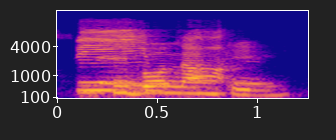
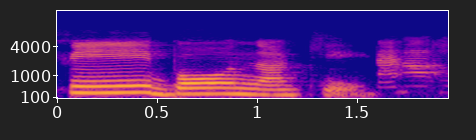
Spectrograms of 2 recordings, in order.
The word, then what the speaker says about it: Fibonacci: Okay, his name is actually the first word is called, somebody can pronounce this word or not? Bonasi. Fibonacci. Fibonacci. Again, 1, 2, 3. Fibonacci.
